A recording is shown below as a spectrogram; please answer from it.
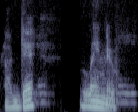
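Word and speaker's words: רגלנו: Ragelenu. We put a little pause between the gimel and the lamed there because of this little vowel, the vertical, that kind of sets it off, right?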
